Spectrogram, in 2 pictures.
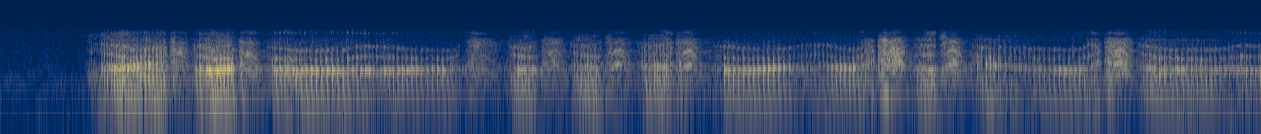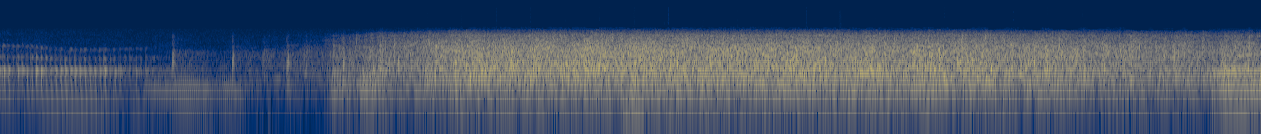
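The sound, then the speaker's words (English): A man's voice imitates a lion roaring with a string of rough, growling snarls and rumbles for several seconds, followed by loud, sustained applause from an audience. “And a lion.”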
